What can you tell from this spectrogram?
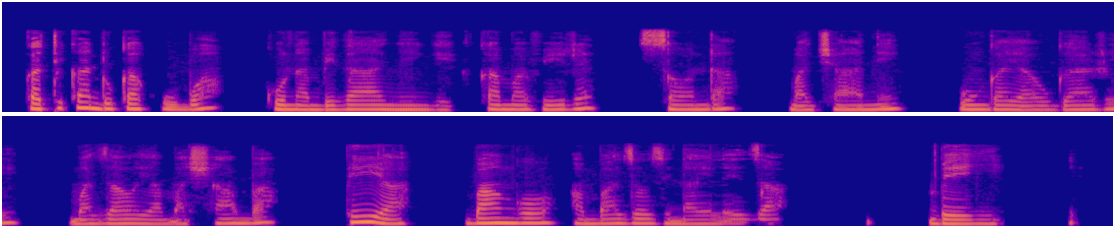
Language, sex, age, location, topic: Swahili, female, 36-49, Nairobi, finance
